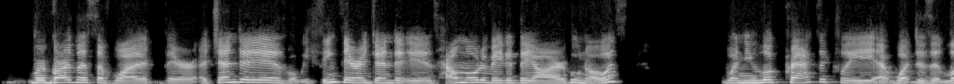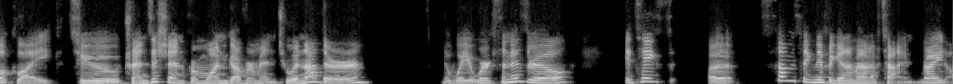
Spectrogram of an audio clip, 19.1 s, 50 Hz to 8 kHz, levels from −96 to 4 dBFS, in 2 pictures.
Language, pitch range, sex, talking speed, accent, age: English, 190-235 Hz, female, 160 wpm, American, 30-49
